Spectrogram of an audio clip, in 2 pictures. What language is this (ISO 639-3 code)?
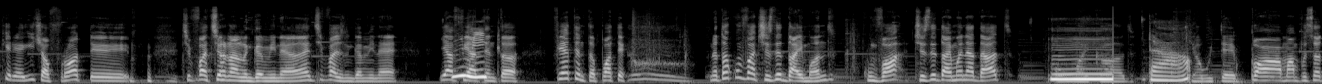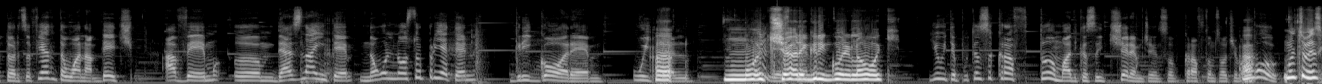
ron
